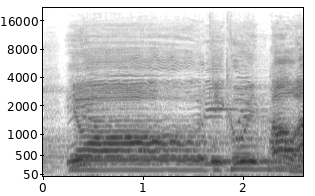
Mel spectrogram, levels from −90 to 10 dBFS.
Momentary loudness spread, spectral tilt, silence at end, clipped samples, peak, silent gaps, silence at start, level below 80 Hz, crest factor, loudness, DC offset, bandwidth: 5 LU; -5.5 dB/octave; 0 s; under 0.1%; -4 dBFS; none; 0.05 s; -56 dBFS; 14 dB; -18 LUFS; under 0.1%; 15 kHz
